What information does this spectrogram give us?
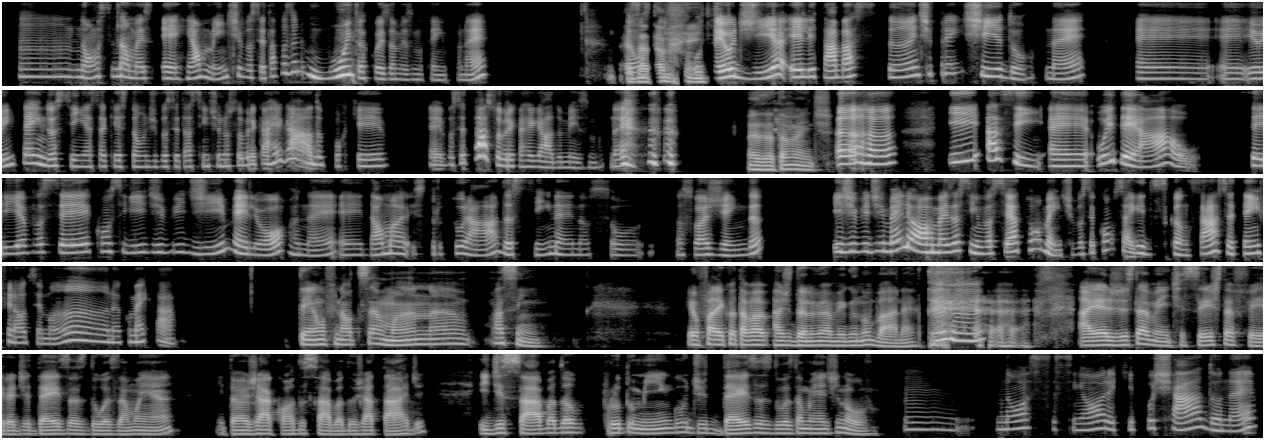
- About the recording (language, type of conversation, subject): Portuguese, advice, Como posso organizar melhor meu dia quando me sinto sobrecarregado com compromissos diários?
- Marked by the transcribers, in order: other background noise; laughing while speaking: "Exatamente"; tapping; laugh; laugh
